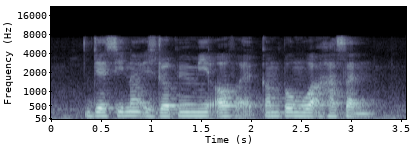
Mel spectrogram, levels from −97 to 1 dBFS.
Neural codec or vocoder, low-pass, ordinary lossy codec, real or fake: none; 7.2 kHz; none; real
